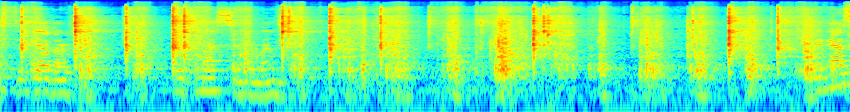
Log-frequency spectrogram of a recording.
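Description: Cheesecake crust being stirred together with cinnamon in a pan, a steady run of close, sharp scraping and clinking taps of utensil against the pan, with no talking over it.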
